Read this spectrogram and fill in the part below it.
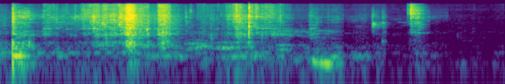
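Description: Rice goes into a boiling pot for payasa: a quick run of light clinks and clattering rattles against metal, dense at first and thinning to a few last taps before quiet.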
